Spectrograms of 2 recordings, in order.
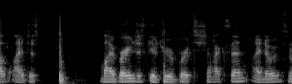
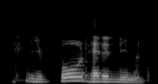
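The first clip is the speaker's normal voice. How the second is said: atrocious put-on Nigerian accent. Asked to try an accent, offering the most atrocious Nigerian accent. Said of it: "I'm gonna give you the most atrocious Nigerian accent".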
